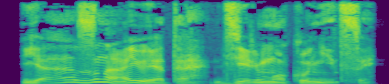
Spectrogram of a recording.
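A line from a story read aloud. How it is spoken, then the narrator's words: Hissing. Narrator (Russian): прошипела орка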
